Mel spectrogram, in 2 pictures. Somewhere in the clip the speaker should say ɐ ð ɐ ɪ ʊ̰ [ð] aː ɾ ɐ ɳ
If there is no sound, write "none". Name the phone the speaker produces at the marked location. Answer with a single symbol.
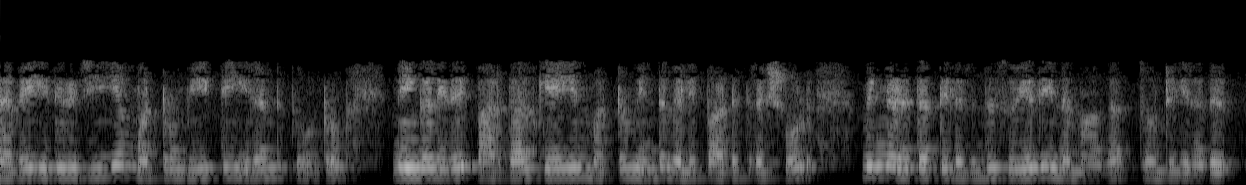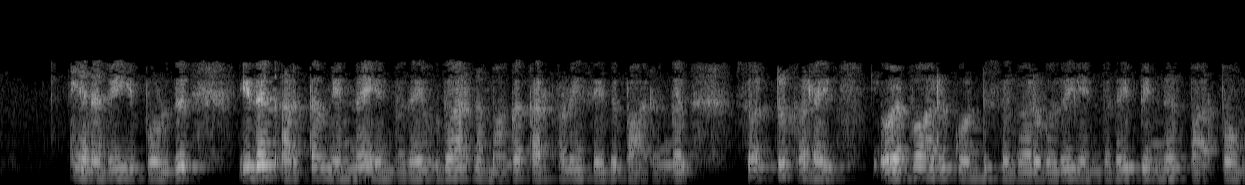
ð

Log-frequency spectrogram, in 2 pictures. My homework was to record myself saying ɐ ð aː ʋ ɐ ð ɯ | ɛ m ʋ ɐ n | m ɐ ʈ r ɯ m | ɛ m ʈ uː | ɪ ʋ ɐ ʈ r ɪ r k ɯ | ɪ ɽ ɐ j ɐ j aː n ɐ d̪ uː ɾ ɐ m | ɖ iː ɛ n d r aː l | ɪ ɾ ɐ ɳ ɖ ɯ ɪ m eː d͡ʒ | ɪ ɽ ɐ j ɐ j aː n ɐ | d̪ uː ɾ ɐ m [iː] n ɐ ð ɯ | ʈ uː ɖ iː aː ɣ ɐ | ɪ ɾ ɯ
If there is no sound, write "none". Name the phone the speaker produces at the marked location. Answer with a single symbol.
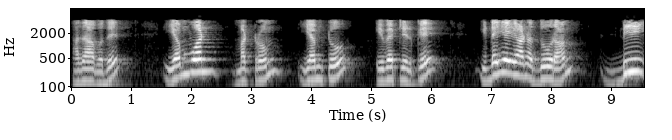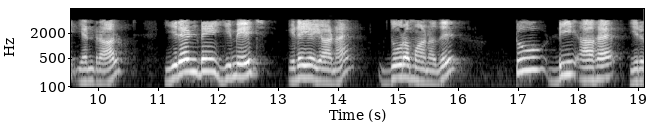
aː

